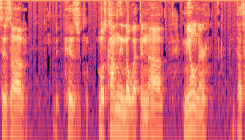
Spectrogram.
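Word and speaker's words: Mjölnir: Thor Ragnarok, he lost his most commonly no weapon, Mjolnir. That's how you pronounce it, in case you didn't know.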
